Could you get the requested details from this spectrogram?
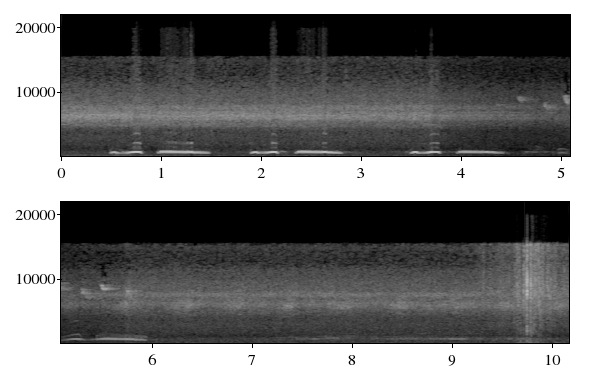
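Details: A local wild spotted dove, hunted during bird trapping, gives a run of three clear coo phrases. Each has a brief wavering opener and a longer sliding coo, then a softer, more distant phrase follows before the sound fades to quiet hiss.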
